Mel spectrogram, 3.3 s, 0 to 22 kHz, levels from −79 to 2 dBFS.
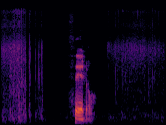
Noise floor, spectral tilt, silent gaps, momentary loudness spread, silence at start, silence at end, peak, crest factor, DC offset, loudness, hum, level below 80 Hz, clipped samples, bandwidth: -73 dBFS; -3 dB/octave; none; 23 LU; 0 s; 0 s; -18 dBFS; 24 dB; under 0.1%; -38 LUFS; none; -86 dBFS; under 0.1%; 16.5 kHz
